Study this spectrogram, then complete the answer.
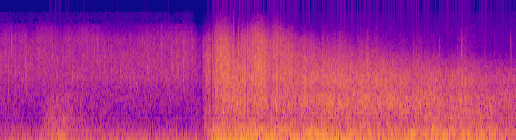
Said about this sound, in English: Thunder is the loudest sound the night can have.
